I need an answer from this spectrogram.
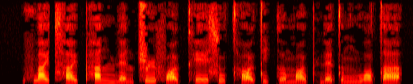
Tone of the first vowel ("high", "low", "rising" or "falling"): falling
